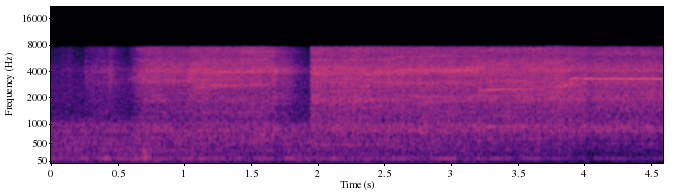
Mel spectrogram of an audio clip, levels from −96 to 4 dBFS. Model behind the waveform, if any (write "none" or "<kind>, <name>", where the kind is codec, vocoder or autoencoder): none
